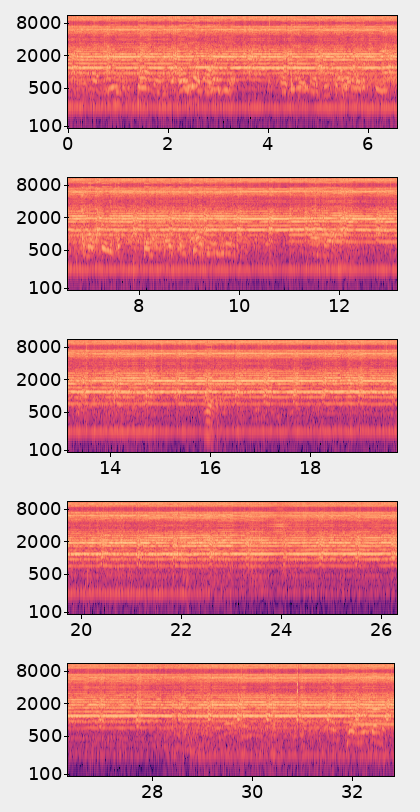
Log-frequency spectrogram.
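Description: Building fire alarm sounding continuously with a steady, unbroken buzzing tone, set off by smoke from food burning on a stove.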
